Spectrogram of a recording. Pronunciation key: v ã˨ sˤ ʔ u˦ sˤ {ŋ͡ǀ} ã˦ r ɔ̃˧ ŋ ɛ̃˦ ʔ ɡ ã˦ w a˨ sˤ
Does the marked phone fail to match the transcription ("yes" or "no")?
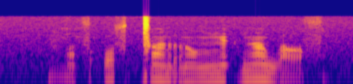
yes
